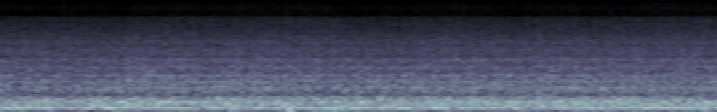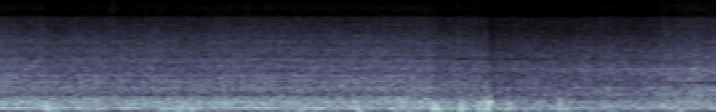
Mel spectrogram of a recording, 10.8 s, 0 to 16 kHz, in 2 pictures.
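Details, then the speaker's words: Vintage 1983-84 Sears model 453-8121 20-inch Lasko-made deluxe fan running on high: constant low hum with a steady airy rush and no wobble, rattle or scraping. Runs smoothly, good air movement. "Runs pretty good. These early 80s Galaxy Lasko fans, or pretty much any of the 80s, 90s Galaxy Laskos, all had really good air movement in my opinion."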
